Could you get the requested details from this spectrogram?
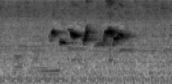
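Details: A kept red-whiskered bulbul (chào mào) with 'mơ mặt' face and 'mí lửa' fire-eyelid markings, having its attitude tested, gives a short burst of bright, warbled whistled notes lasting under a second, over a low steady background hum.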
